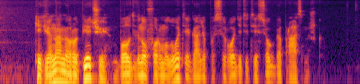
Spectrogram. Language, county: Lithuanian, Marijampolė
